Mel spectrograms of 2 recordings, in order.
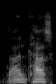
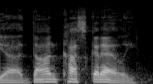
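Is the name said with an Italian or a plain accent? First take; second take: plain; Italian. First: The name is said plainly, without an Italian accent. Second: The name is said with an Italian accent.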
